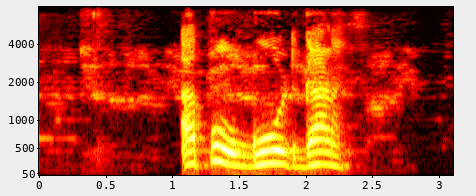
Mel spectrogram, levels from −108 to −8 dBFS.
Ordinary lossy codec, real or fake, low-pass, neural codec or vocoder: Opus, 24 kbps; real; 7.2 kHz; none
